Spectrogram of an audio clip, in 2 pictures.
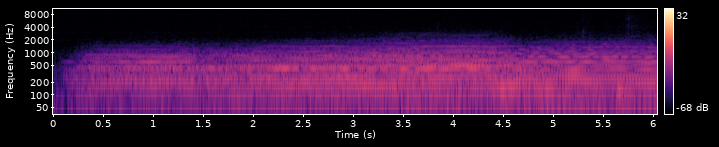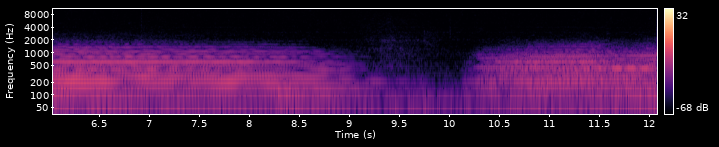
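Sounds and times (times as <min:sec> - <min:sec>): wind ensemble sustained low chord: 0:00.1 - 0:09.5, 0:10.1 - 0:12.0.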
